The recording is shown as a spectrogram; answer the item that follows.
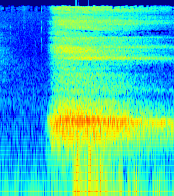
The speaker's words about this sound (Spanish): Vamos a hacer otra respiración profunda para ir cerrando.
